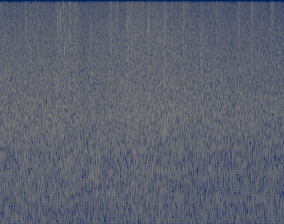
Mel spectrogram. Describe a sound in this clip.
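Footsteps rustle through grass and undergrowth.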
